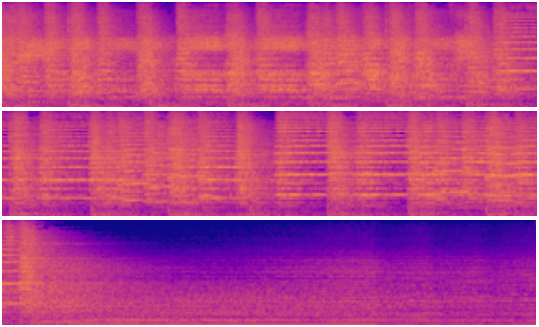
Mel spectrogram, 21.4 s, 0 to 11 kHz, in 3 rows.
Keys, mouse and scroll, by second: 3.9 ctrl++, 8.3 ctrl+-, 8.7 ctrl++, 8.8 ctrl+-.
